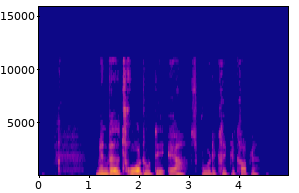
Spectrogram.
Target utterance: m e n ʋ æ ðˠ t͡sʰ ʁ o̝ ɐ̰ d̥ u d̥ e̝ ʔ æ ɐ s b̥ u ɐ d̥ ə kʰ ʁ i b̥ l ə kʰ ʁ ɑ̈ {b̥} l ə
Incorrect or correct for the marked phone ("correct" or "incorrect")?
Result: correct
